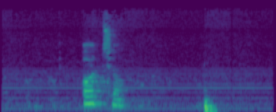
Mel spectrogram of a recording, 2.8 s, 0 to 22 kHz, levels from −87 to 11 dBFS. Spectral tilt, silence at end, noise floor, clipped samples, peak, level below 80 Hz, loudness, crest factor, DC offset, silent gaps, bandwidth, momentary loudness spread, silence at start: -6.5 dB/octave; 0.6 s; -57 dBFS; under 0.1%; -10 dBFS; -42 dBFS; -30 LUFS; 22 dB; under 0.1%; none; 16.5 kHz; 13 LU; 0.85 s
